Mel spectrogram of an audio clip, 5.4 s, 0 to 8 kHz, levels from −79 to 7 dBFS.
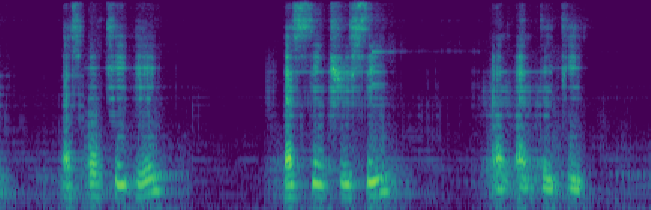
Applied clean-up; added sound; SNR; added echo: neural separator model SepFormer DNS4.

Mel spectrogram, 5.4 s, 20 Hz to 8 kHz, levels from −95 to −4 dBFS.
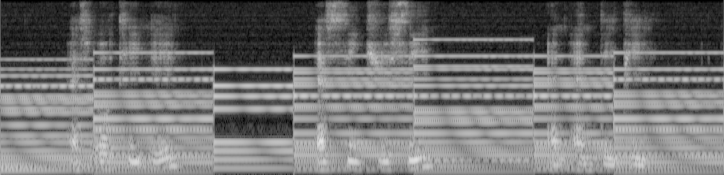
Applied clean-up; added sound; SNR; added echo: none; Organ; -5 dB; reverberation time 0.2 s.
